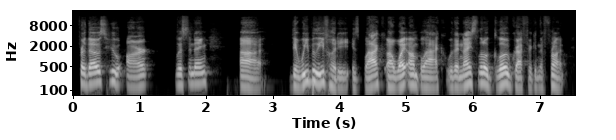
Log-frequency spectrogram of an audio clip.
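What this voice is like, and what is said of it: Polished radio announcer voice. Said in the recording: “I loved your like radio voice. ... that was like a ... I've never met before.”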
